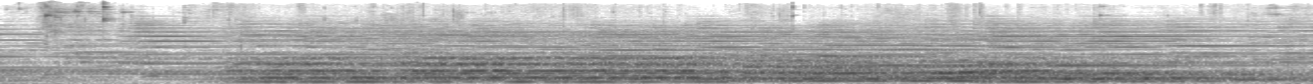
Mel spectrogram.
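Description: Choir singing a church hymn in long, sustained notes that swell about a second in, with small bells jingling near the start.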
